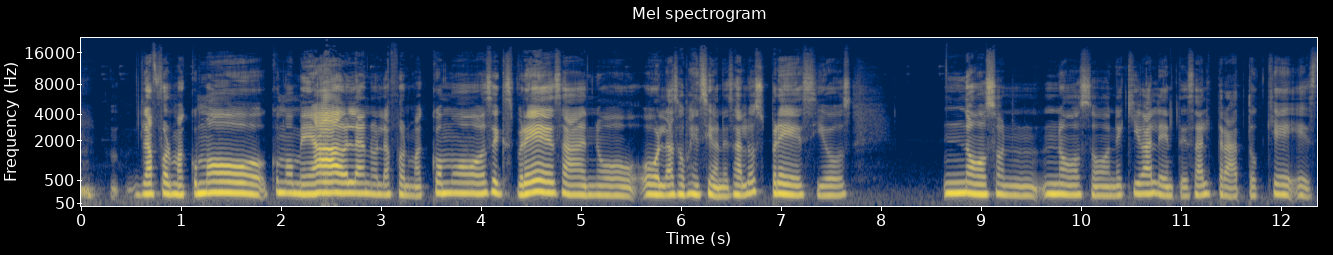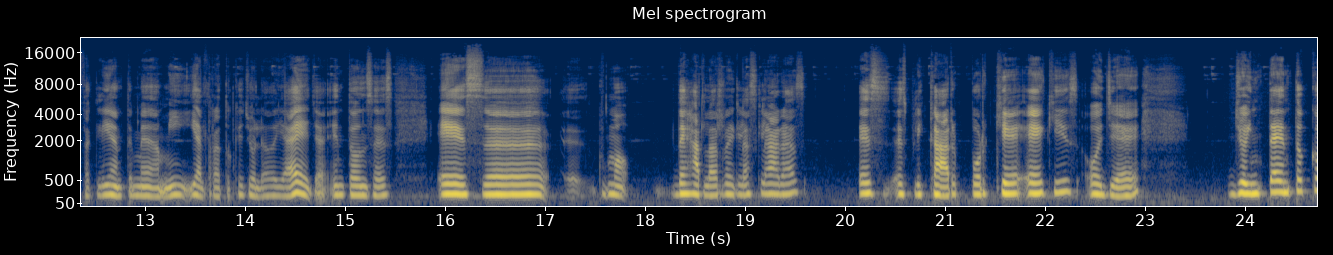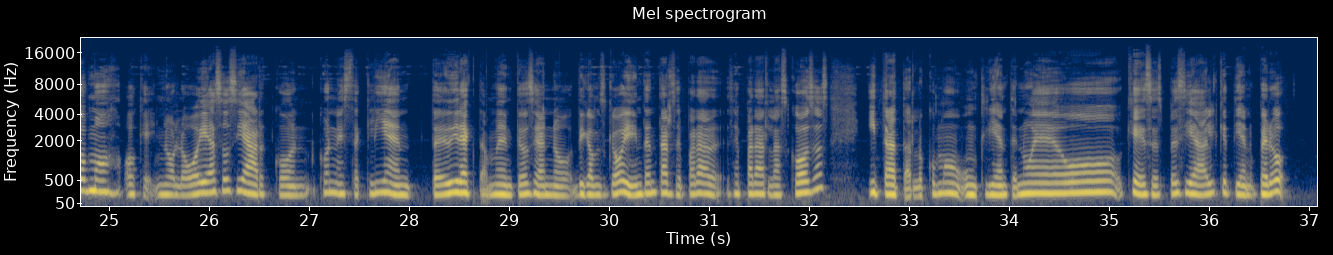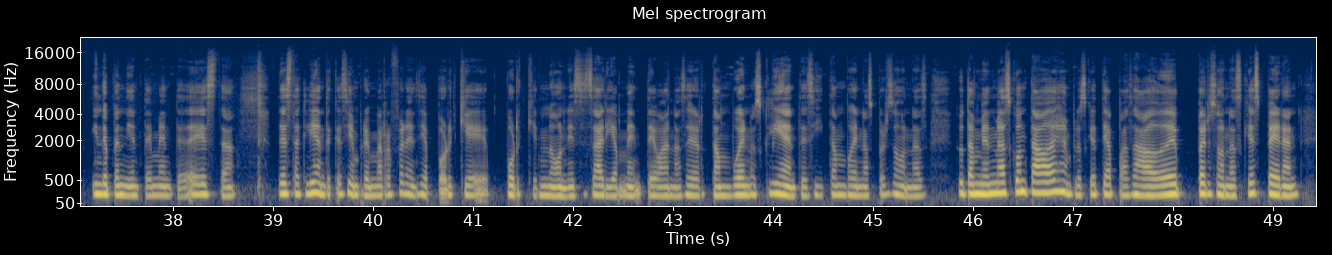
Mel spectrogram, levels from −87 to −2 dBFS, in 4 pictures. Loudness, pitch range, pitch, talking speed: -18 LUFS, 185-215 Hz, 200 Hz, 165 wpm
